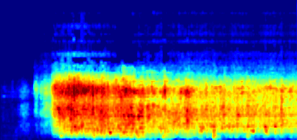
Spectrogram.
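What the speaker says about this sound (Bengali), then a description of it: "চিংড়ি মাছটা একটু ভালো করে ভেজে নেবো একটু করে।" Prawns hit hot oil and erupt into a sudden, loud sizzle that settles into steady close frying with occasional popping crackles.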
